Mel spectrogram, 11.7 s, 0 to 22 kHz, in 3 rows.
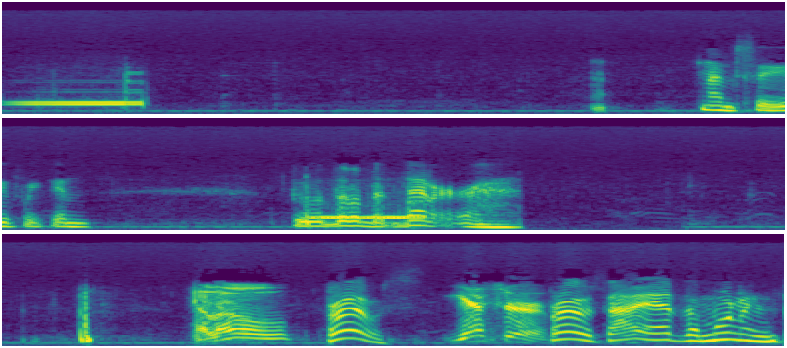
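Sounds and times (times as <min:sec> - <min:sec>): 
faint low hum on a noisy telephone line: 0:00.0 - 0:11.7
speech: 0:03.5 - 0:04.5, 0:05.4 - 0:06.6, 0:09.1 - 0:11.7
steady mid-pitched telephone beep on a noisy line during redialing: 0:05.4 - 0:06.1.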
